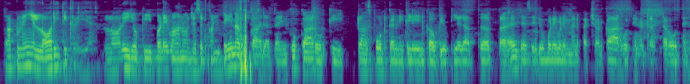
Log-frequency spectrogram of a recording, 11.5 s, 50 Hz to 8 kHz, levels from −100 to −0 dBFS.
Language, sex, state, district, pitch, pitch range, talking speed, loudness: Hindi, male, Uttar Pradesh, Gorakhpur, 110 Hz, 105-120 Hz, 215 wpm, -26 LUFS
